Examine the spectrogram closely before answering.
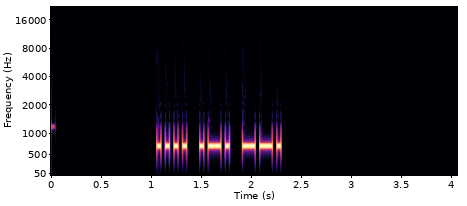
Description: Morse code, heard as a keyed tone, about 28 wpm, 700 Hz. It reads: HRG
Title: USA Call Sign Postfixes - 3 Letters 28wpm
